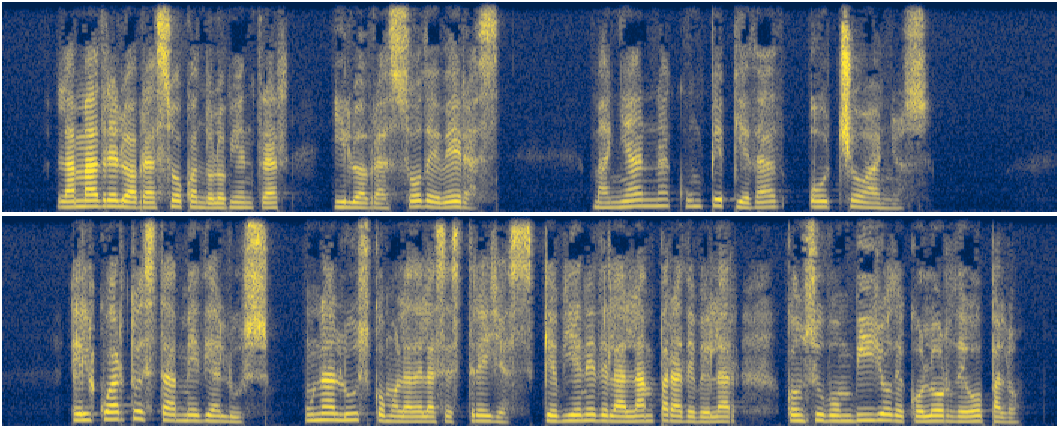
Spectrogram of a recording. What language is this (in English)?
Spanish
